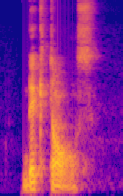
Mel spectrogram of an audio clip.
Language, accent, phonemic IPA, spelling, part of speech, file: French, France, /bɛk.tɑ̃s/, bectance, noun, LL-Q150 (fra)-bectance.wav
- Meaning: grub, nosh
